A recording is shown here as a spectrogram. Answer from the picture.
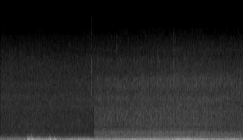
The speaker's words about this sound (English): And with that, we see the fires lit, the engines start to roar, and lift off. Scott Tingle, Anton Shkaplerov, and Noroshihi Kinai on their way to the International Space Station.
